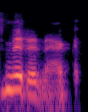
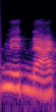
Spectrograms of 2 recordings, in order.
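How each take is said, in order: First: The surname is pronounced as Midenik. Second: The surname is pronounced as Midnack. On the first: The speaker calls it right. "It's Midenik" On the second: The speaker calls it wrong. "I've always said Midnack, and that's not right"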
